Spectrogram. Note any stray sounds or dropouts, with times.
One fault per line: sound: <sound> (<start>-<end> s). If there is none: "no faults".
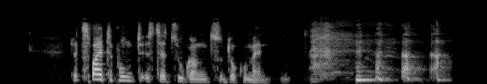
sound: laugh (3.0-4.5 s)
